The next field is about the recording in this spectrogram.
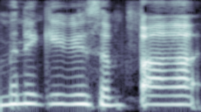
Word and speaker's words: pho: I know, because everybody's like, pho. No, girl. Forget about that. It's pho.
